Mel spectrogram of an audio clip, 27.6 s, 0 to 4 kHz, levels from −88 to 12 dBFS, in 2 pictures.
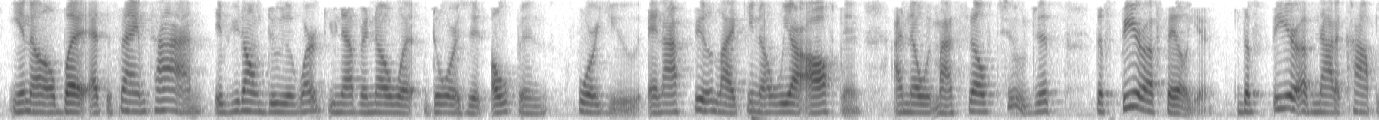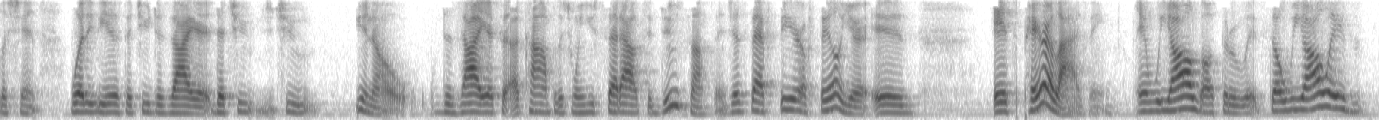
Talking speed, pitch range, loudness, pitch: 185 wpm, 155-180 Hz, -27 LUFS, 165 Hz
